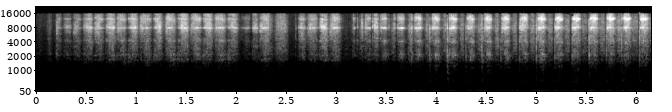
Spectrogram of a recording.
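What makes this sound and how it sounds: A charcoal pencil shades and scratches across a flat white drawing paper sheet resting on a board in short strokes. The result is a steady, bright, hissy rasp with little low end, pulsing at roughly three quick strokes per second.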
